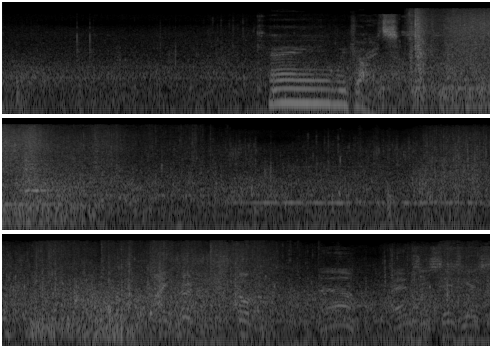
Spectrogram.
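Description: Water churns and splashes steadily.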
